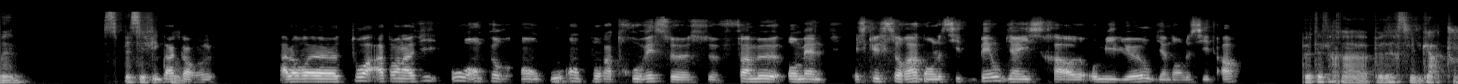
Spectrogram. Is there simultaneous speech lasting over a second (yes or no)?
no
